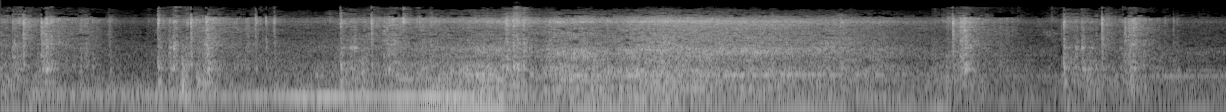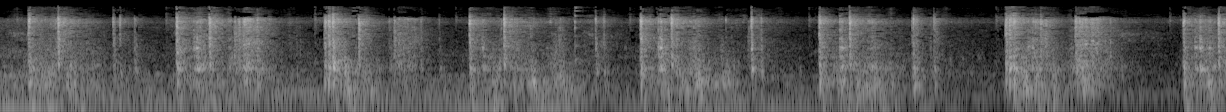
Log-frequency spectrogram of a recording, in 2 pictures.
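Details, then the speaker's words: Yamaha Mio Soul GT scooter that would not start after sitting several days: after a new spark plug, the starter whirs then gives short uneven cranking bursts about three a second, but the engine never catches. "Ternyata masih belum hidup."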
